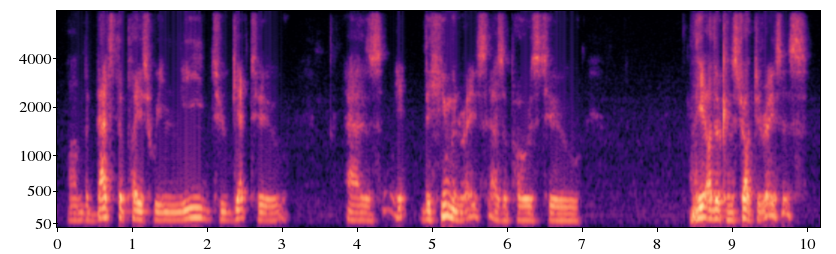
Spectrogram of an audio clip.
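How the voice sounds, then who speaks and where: At a very slow pace, a man with a medium pitch, ordinary pitch variation and a somewhat breathy sound speaks with long, frequent pauses and big swings in loudness. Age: 60s. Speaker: podcast co-host. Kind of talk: casual discussion. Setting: podcast.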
